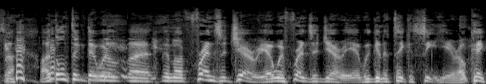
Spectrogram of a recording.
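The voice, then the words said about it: Mafia-style New York voice. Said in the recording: “You can do a good mafia accent. ... I could do a mafia voice like this.”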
